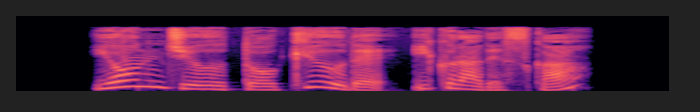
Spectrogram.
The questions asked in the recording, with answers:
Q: 40と9でいくらですか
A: ?49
